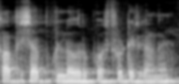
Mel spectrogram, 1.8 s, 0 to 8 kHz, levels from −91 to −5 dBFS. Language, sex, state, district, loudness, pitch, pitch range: Tamil, male, Tamil Nadu, Nilgiris, -17 LUFS, 110 Hz, 105-110 Hz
